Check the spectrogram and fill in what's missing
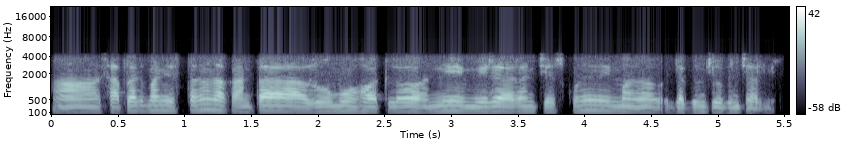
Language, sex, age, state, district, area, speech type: Telugu, male, 18-30, Andhra Pradesh, Vizianagaram, urban, conversation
